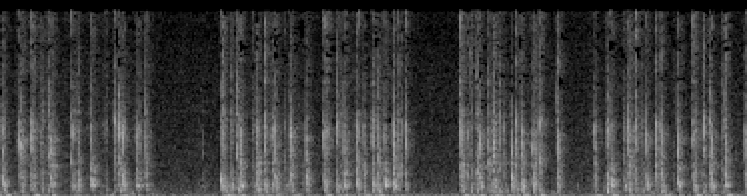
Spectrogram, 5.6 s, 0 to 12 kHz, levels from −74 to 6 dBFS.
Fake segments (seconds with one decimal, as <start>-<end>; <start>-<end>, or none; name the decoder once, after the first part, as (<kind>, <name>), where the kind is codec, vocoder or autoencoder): 0.0-1.8 (vocoder, Vocos)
